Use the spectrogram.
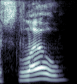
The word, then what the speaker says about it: Slough: Here's the details about Stories from the Slough, or Slow. I'll say Slough. Sounds a little weirder.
